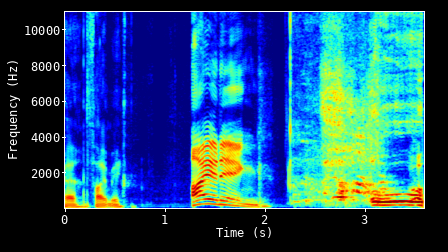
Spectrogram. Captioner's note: crew laughing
